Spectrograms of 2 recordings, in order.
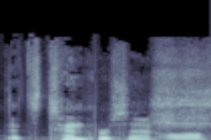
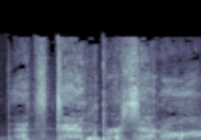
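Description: First: It is said at a loud, full volume. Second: It is said quietly, almost hushed. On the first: The speaker calls it wrong. "don't say it so loud" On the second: The speaker calls it right. "There you go"

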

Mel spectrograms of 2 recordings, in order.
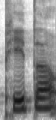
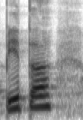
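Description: First: The P is strongly aspirated with breath. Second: The P is soft, almost like a B. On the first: "stark aspiriert, also es ist behaucht" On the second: "es ist ein relativ weiches B"

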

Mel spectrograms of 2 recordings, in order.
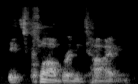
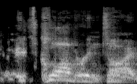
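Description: First: It is said in a calm, understated way. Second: It is said in an intense, over-the-top way.

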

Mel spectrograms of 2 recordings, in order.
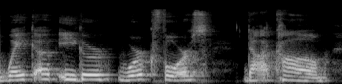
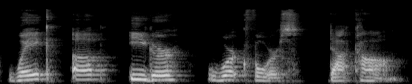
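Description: First: It is said fast, words running together. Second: It is said slowly, words kept apart.

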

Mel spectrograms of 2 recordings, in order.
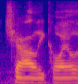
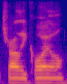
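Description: First: It is said in a Boston accent. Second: It is said in a plain accent.

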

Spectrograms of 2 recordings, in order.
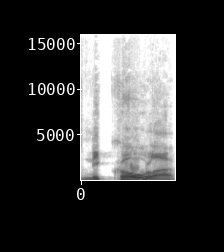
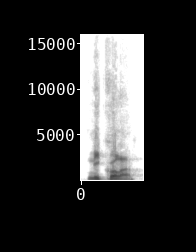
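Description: First: The O vowel is long and gliding. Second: The O vowel is short and pure. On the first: The speaker calls it wrong. "it's not Nikola because there is no O in Serbian" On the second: The speaker calls it right. "it is a short vowel"

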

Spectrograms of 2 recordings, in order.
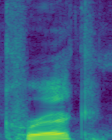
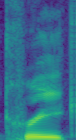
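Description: First: The vowel is a short 'i' sound. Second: The vowel is a long 'ee' sound. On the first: The speaker calls it right. "We say crick because crick is way cooler" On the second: The speaker calls it wrong. "You do not go to the creek"

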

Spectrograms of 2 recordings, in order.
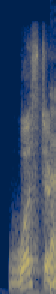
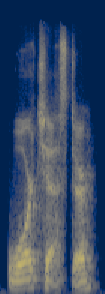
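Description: First: The word is said with two syllables. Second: The word is said with three syllables. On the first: The speaker calls it right. "Worcester, Massachusetts" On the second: The speaker calls it wrong. "not Worcester"

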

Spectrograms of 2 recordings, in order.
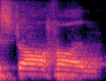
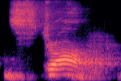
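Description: First: The name is drawn out into two syllables. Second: The name is said as one short syllable. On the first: The speaker calls it wrong. "You don't say Strawhan" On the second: The speaker calls it right. "It's just Strawn"

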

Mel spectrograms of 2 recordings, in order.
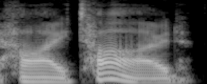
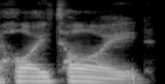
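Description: First: The vowels sound like 'eye', a general American accent. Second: The vowels sound like 'oy', an Outer Banks accent. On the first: "like we would say high tide" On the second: "they say Hoytoid. That's the same way it's pronounced in the West Country of England"

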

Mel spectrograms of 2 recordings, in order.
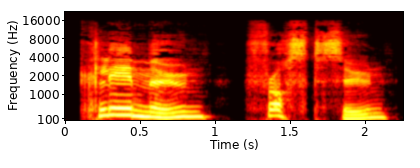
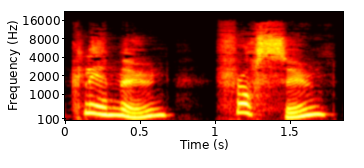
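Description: First: It is said in a plain, flat voice. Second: It is said in an excited, lively voice. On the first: The speaker calls it wrong. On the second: The speaker calls it right.

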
